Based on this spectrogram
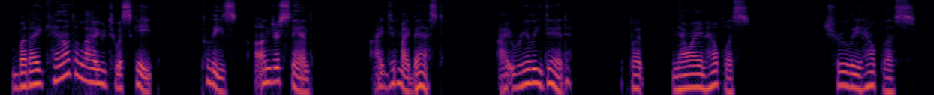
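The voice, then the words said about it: Trembling voice. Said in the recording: “he said in a trembling voice.”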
